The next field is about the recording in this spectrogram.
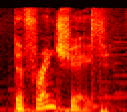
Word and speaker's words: differentiate: Next one, differentiate. Differentiate 重音呢在第三个音节 run differentiate 差异化使之不同。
